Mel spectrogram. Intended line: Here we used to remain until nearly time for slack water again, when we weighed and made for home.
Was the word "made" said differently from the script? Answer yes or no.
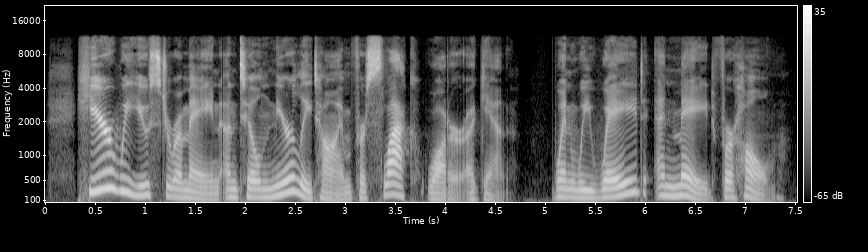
no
